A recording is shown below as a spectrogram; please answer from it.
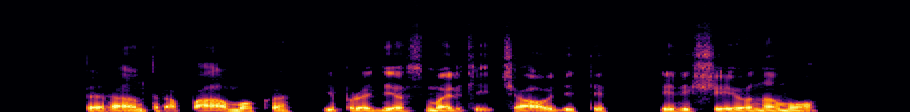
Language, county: Lithuanian, Telšiai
